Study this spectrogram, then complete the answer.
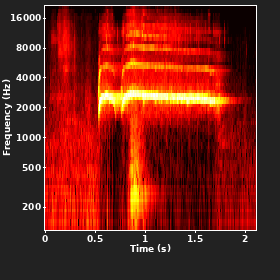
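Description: A single whistle blown once, loud and close, a steady piercing tone held for about a second and a quarter before cutting off, after brief faint sounds.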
